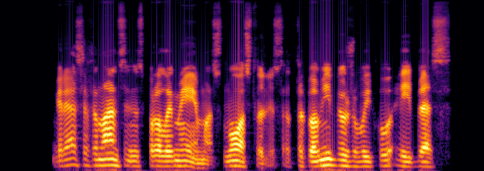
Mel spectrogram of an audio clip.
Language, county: Lithuanian, Kaunas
